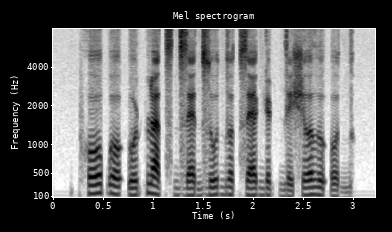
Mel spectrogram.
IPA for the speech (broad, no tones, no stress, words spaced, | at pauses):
pʰoɓo ʔuʈɳat͡s d͡zɛd͡zudo t͡sɛɡɽeʈ deʃɤðuʔod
